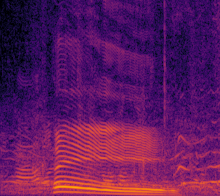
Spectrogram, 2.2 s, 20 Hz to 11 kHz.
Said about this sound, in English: We're in the small town of Port Fairy in southwest Victoria. It's about 3 hours from Melbourne. There's a big crowd in a church car park. Everyone's excited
